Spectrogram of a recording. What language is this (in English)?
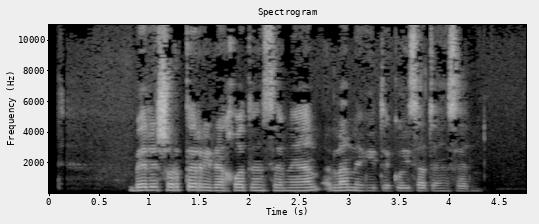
Basque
